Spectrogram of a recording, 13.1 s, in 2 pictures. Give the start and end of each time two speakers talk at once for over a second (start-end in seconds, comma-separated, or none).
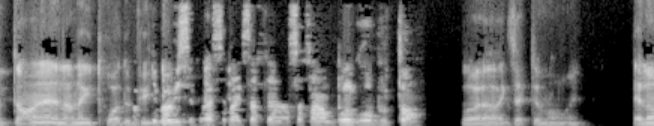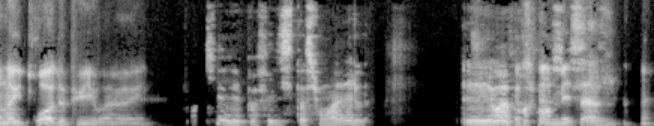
11.2-12.5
